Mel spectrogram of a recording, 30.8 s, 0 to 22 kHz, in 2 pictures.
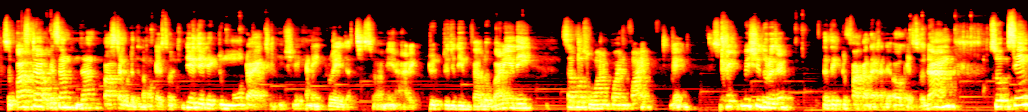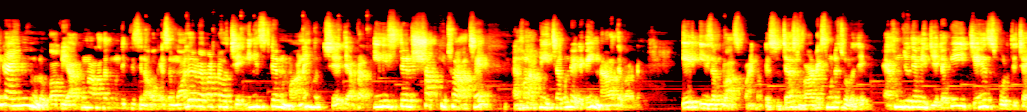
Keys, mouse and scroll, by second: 0.7 click, 1.4 scroll down 1, 2.1 scroll up 1, 2.3 alt+right click, 2.7 alt+middle click, 3.4 alt+right click, 3.8 alt+middle click, 4.6 ctrl+z, 8.7 1, 9.7-10.5 typing, 10.8 Return, 11.9 click, 12.9 scroll down 1, 13.4 scroll up 1, 13.7 alt+right click, 14.0 middle click, 14.3 alt+right click, 14.8 middle click, 17.6-20.2 alt+right drag, 18.4 middle click, 20.2 alt+middle click, 20.5-25.7 alt+right drag, 26.3-29.0 right drag, 29.0-30.8 drag.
